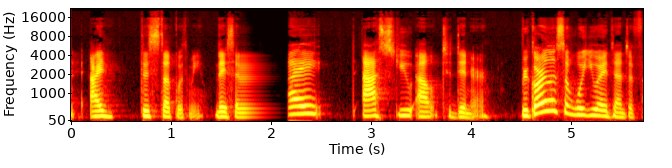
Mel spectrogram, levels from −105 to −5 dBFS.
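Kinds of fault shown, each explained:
Long network dropout: at 1.69 s the speech cuts out and a fading, buzzy smear of the last sound fills in, ending in 0.19 s of silence before speech resumes at 2.2 s. About 0.48 s is lost, likely from packets that never arrived.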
